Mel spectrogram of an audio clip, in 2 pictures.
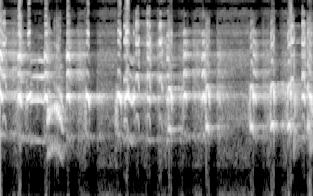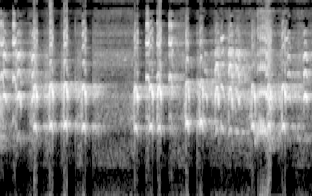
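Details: Harsh honking screeches of a grey-headed swamphen, played to draw birds into nets at night, come in rapid choppy runs of nasal notes with two brief pauses, dense and raucous throughout.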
